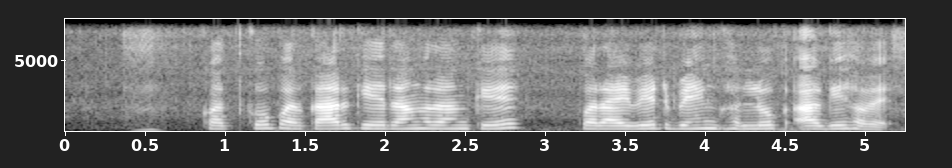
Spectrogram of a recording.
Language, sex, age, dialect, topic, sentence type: Chhattisgarhi, female, 25-30, Eastern, banking, statement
